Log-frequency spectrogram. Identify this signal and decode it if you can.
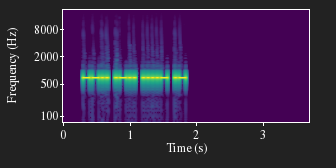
Morse code, heard as a keyed tone, about 36 wpm, 700 Hz. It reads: ZL4A
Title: DXCC-100 Call Signs - 4 Characters - 35wpm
